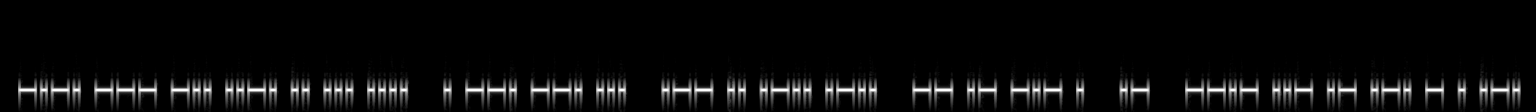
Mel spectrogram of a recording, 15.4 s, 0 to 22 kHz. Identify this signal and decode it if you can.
Morse code, heard as a keyed tone, about 22 wpm, 700 Hz. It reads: CODFISH EGGS WILL MAKE A QUARTER
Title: Pangram Challenge v2 - 22wpm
